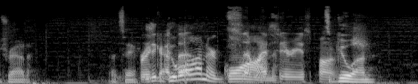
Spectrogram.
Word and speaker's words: Guon: It's G-U-O-N, and it's pronounced Guan.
